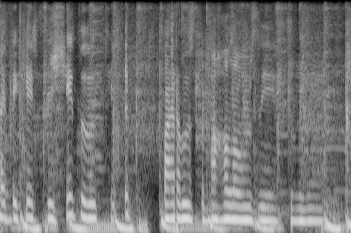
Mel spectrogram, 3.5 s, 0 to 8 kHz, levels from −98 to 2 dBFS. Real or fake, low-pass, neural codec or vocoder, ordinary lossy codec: fake; none; codec, 16 kHz, 4 kbps, X-Codec, HuBERT features, trained on balanced general audio; none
